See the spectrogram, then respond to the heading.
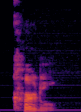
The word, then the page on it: curdle: American English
